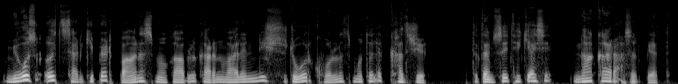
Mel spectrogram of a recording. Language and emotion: Kashmiri, fearful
